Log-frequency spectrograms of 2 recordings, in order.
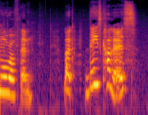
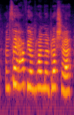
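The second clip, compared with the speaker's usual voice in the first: higher, quicker put-on cheerful voice; fake-smile voice; 4 semitones higher, faster than usual. Vlogger voicing herself mid-fake-smile for the viewers, a touch higher and quicker. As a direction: speak through a fake grin, brightly. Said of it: "do a little fake smile".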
